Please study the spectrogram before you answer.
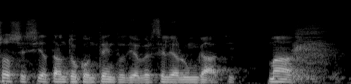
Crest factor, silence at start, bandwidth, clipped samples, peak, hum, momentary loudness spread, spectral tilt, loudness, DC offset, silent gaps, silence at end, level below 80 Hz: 14 dB; 0 s; 9.2 kHz; under 0.1%; -12 dBFS; none; 15 LU; -8.5 dB/octave; -26 LUFS; under 0.1%; none; 0.15 s; -50 dBFS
